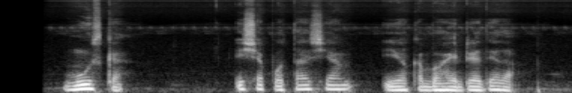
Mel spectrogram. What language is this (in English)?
Somali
